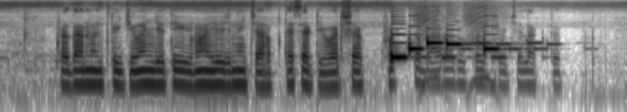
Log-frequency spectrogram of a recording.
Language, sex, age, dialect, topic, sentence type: Marathi, male, 46-50, Southern Konkan, banking, statement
